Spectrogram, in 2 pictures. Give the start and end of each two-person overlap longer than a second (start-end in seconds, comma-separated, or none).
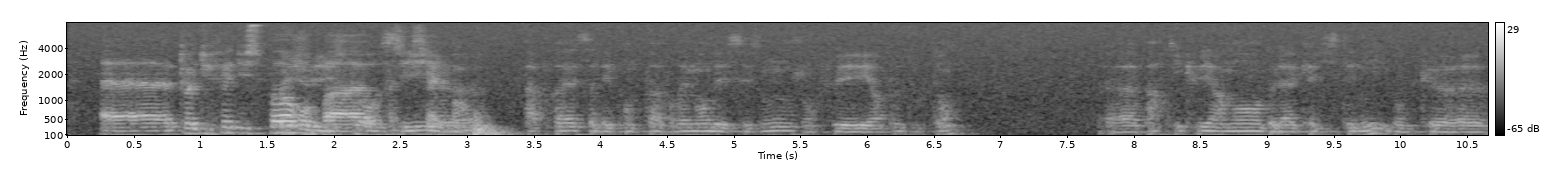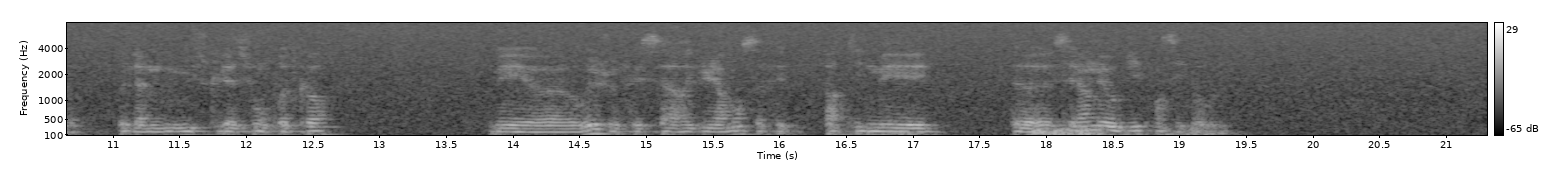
1.6-3.0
